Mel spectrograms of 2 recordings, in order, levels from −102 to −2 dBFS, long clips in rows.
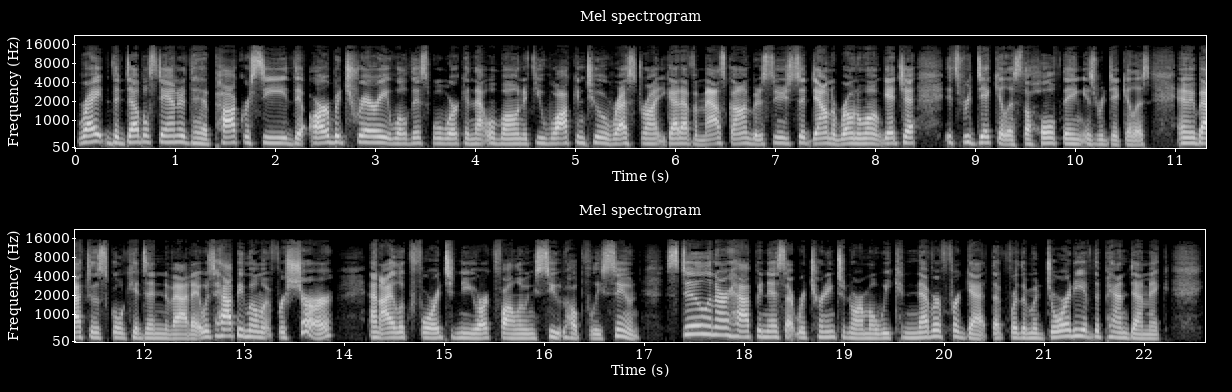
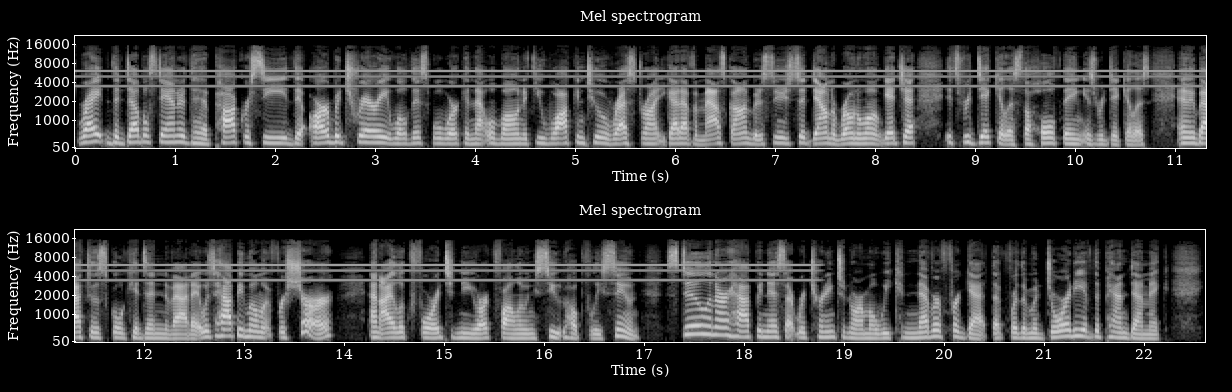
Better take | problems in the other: first | high-pitched whine; loud; until 19 s; 6 kHz, 8 dB below the speech

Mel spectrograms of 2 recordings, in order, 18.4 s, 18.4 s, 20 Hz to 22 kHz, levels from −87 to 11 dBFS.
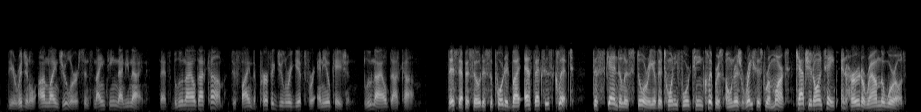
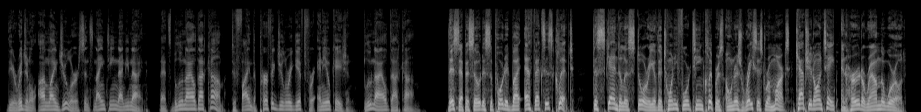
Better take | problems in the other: second | phone-call audio; nothing above 3.5 kHz

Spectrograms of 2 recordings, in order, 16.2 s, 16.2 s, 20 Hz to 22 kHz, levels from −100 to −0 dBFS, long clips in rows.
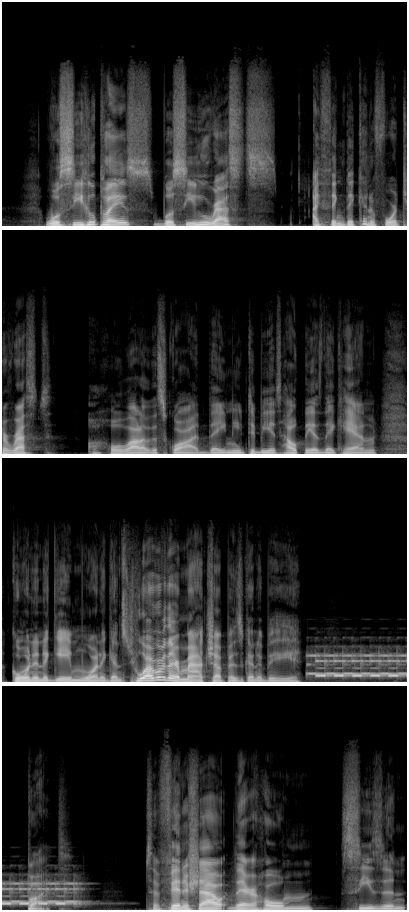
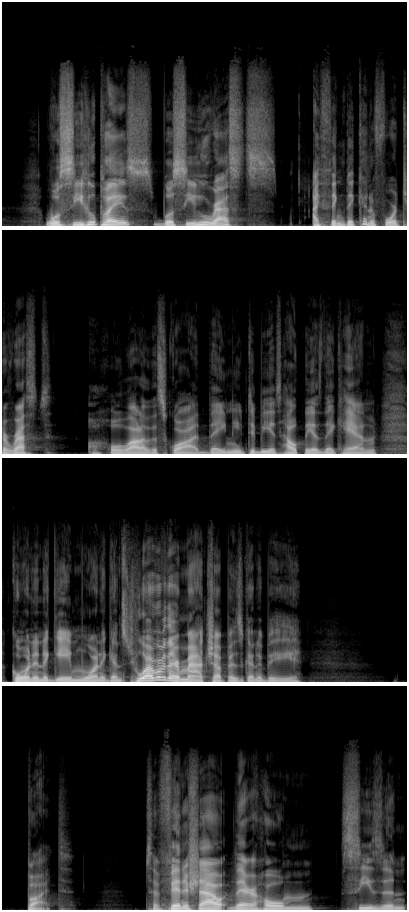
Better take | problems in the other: second | doorbell; noticeable; from 11 to 13 s; peak 3 dB below the speech

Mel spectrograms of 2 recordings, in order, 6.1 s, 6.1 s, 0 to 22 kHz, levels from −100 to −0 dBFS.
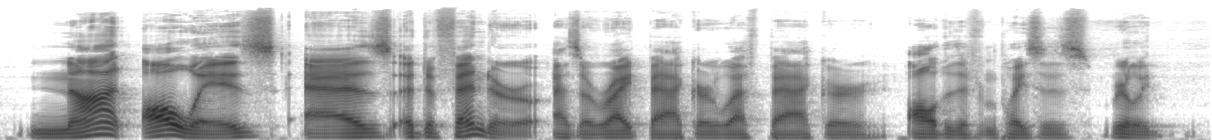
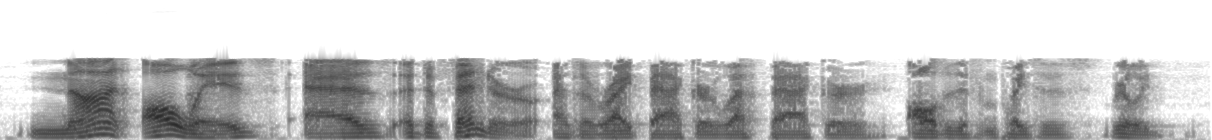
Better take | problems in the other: first | garbled, watery; badly; nothing above 4 kHz

